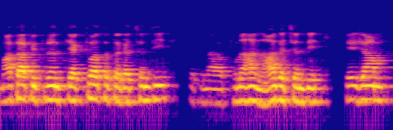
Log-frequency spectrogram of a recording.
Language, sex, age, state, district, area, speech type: Sanskrit, male, 60+, Karnataka, Shimoga, rural, spontaneous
